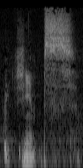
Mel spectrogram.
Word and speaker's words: Jimps: Rhymes with chimps, begins with a J. Jimps.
